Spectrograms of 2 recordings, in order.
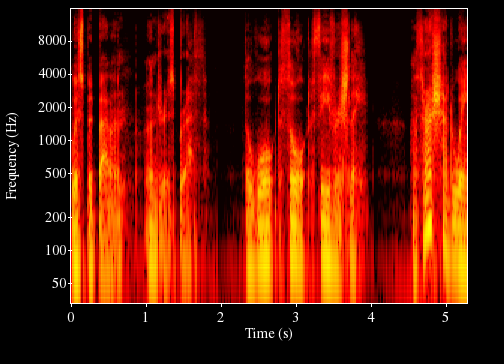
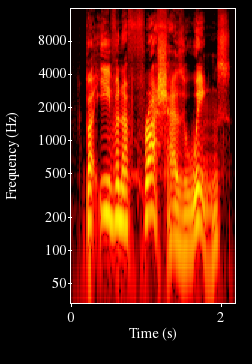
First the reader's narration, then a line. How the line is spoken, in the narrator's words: cried the kestrel, speaking for the first time in his sharp beaked alarm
